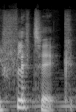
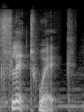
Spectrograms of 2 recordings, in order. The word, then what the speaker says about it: Flitwick: And I'm going to pronounce the wick, but no doubt if this settlement existed today, we'd say Kinick, like we say Flittick and not Flitwick.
